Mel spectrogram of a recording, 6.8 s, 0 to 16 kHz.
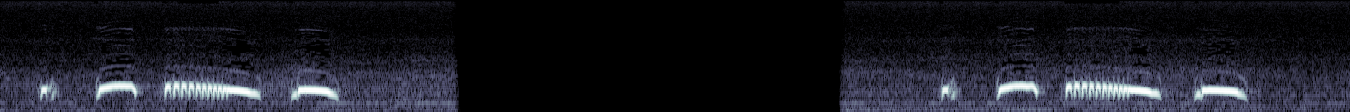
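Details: Vietnamese spotted dove with a bell-like voice greeting spring 2023: two identical phrases, each a quick string of short ringing coos around one drawn-out, downslurred note, separated by a silent pause.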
